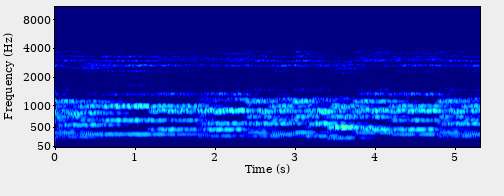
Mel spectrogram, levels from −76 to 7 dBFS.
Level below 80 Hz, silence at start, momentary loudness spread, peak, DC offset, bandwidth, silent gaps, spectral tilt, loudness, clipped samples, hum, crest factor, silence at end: under -90 dBFS; 0 s; 4 LU; -32 dBFS; under 0.1%; 9 kHz; none; -2.5 dB/octave; -46 LUFS; under 0.1%; none; 14 dB; 0 s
